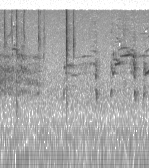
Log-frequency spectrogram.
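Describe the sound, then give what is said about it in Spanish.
A seagull gives a laughing call, a run of harsh, cackling notes repeated in quick bursts, over a low, steady background rumble. “La gaviota te manda recuerdos. Mira que se ríe la condenada, pero ¿Qué demonios le hará tanta gracia?”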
